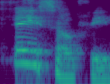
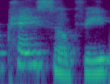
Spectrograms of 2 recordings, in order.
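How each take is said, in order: First: The name begins with an F sound. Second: The name begins with a P sound. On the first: The speaker calls it right. "it's always Fay Sophite" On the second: The speaker calls it wrong. "it's never Pay Sophite"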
